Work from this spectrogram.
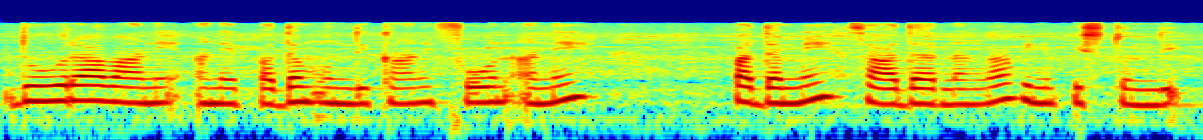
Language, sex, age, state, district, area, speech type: Telugu, female, 18-30, Telangana, Jayashankar, urban, spontaneous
